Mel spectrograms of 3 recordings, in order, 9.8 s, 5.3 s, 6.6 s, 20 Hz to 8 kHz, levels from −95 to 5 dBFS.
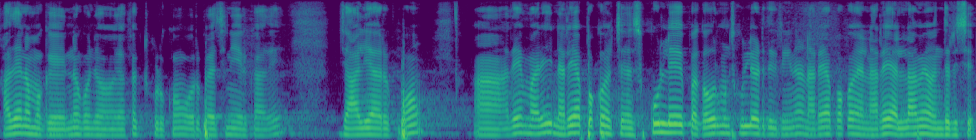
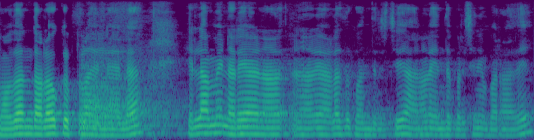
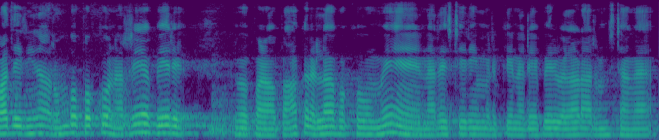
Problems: none marked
